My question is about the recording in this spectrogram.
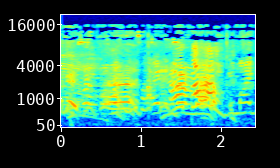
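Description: Several people crying out and lamenting at once in distressed voices, talking over one another, loudest near the end.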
